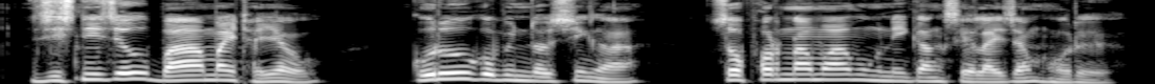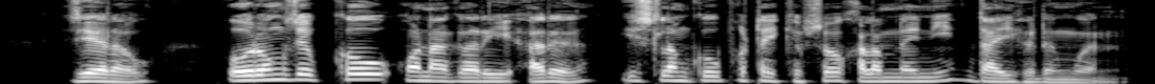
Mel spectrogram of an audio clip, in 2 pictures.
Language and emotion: Bodo, neutral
